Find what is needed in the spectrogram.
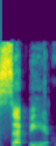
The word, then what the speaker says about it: Sepi: Hi, my name is Seppi. Rhymes with Peppy is what I tell people.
